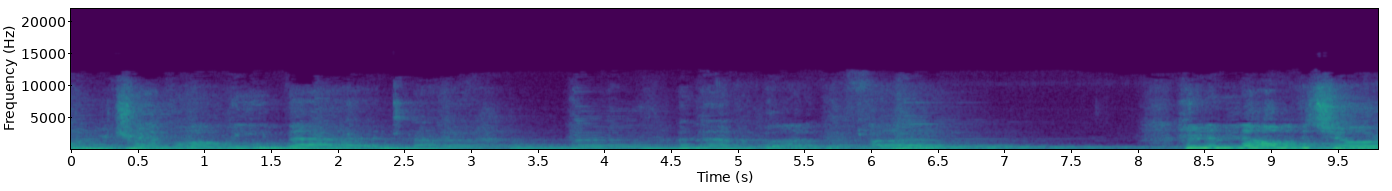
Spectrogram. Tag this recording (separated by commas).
Music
